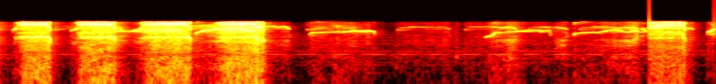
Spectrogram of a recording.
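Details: Peregrine falcon youngsters at Moszna near Pruszków receiving breakfast: four loud rasping screeches, then thinner whistled notes that rise and bend, ending in another harsh burst; a low hum persists.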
